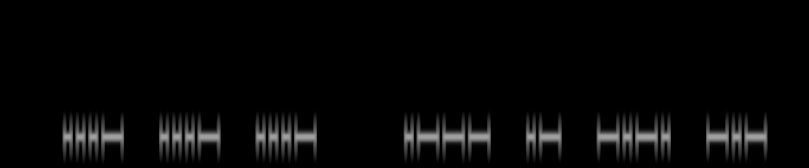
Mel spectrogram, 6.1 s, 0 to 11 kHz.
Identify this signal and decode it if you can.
Morse code, heard as a keyed tone, about 25 wpm, spaced as for 18 wpm, 630 Hz. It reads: VVV JACK
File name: pangram-fs-18-cs-25-antique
